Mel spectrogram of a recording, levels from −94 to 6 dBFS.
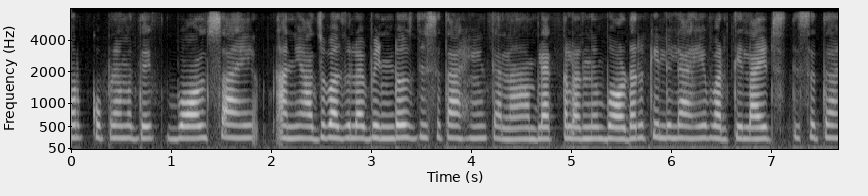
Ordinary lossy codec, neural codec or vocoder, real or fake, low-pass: none; codec, 16 kHz, 8 kbps, FunCodec, trained on LibriTTS, 25 frames a second; fake; 7.2 kHz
